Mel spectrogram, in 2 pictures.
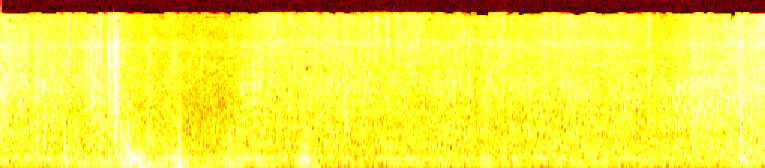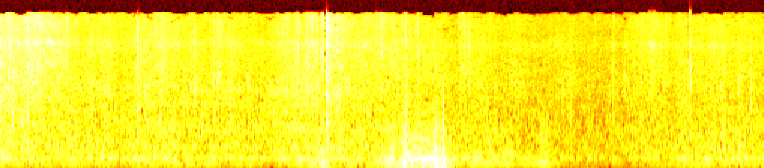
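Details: Hornets flying around an enormous nest in a cherry tree in a rural home garden while the nest is removed; steady low hum broken by loud close fly-by buzzes near the start and again near the end.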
